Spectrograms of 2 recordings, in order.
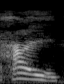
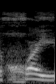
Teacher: huruf kha ya sahabat. Jadi kita kena baca betul-betul tebal. Khai, bukan hai, tapi khai.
